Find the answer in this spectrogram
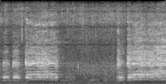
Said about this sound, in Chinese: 不过，我们再来看巴西这所监狱，却走生态路线，他们养了一群鹅护卫。 一群鹅沿着监狱围墙来回走动，有任何风吹草动，他们就扯开嗓门，集体放声大叫。狱卒一听便知道有人越狱了。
